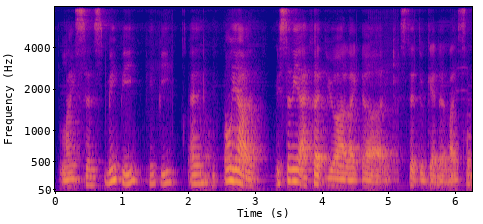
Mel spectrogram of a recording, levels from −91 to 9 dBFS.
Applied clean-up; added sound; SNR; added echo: neural separator model SepFormer DNS4.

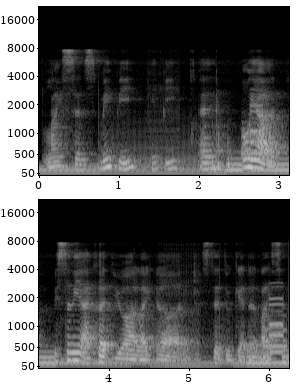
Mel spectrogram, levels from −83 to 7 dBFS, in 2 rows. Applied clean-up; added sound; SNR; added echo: none; Keyboard (musical); 5 dB; reverberation time 0.7 s.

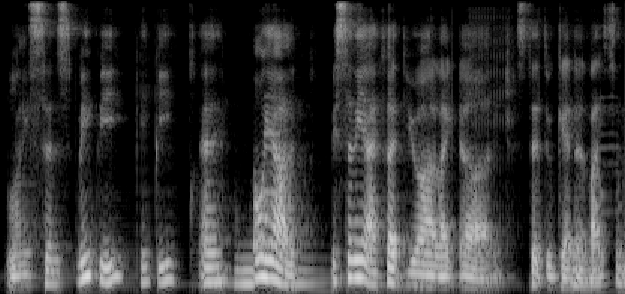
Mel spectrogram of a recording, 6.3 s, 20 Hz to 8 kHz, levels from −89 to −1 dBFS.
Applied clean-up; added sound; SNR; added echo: neural mask model DeepFilterNet 3.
